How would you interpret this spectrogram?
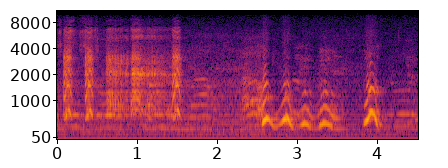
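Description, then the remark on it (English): A toy sound book plays a recorded dog: a run of quick harsh barks followed by several short, wavering whiny yelps, fairly loud with little else around it. “I found this book is also very interesting, isn't it? Look, the dog can make sound.”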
